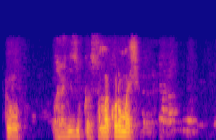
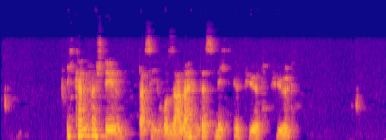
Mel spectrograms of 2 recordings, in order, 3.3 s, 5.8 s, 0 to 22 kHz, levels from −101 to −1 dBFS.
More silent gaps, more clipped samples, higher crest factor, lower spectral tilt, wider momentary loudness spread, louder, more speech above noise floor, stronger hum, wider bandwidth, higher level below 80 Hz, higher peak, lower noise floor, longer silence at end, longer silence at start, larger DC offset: neither; neither; about the same, 22 dB vs 20 dB; about the same, -7 dB/octave vs -6.5 dB/octave; first, 24 LU vs 9 LU; second, -22 LUFS vs -19 LUFS; second, 24 dB vs 50 dB; neither; about the same, 7.8 kHz vs 7.6 kHz; second, -66 dBFS vs -54 dBFS; about the same, -2 dBFS vs -2 dBFS; second, -45 dBFS vs -69 dBFS; about the same, 0.35 s vs 0.4 s; about the same, 0.1 s vs 0.05 s; neither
